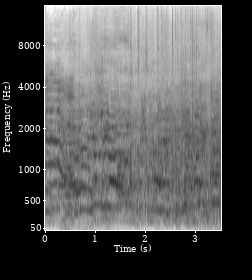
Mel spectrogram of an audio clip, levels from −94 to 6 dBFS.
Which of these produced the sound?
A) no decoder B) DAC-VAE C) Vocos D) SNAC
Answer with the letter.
D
